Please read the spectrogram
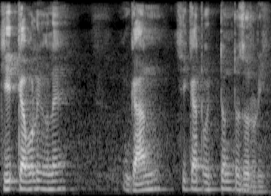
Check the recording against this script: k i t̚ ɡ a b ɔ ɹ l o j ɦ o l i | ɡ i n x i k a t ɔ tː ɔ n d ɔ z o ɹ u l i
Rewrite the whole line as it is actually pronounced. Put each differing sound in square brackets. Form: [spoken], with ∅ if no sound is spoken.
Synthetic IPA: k i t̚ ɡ a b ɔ [∅] l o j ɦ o l [ɛ] | ɡ [a] n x i k a t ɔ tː ɔ n [t] ɔ z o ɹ u [ɹ] i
